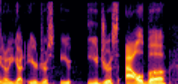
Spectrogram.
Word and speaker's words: Idris Elba: you got ear just Idris Alba or Elba in it Idris Elba I think it's how you say it as Solomon Reed so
